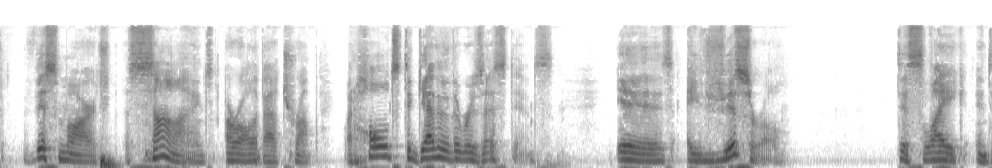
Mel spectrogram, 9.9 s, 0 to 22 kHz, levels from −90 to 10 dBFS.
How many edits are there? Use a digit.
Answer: 0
